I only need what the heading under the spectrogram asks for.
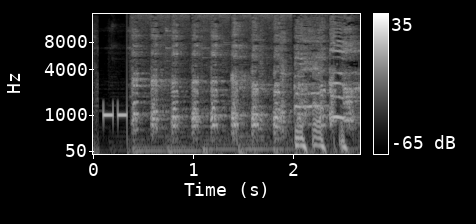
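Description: A rooster calls in a rapid run of loud, harsh bursts, ending in a few strained, rising notes, just after three short electronic beeps.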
